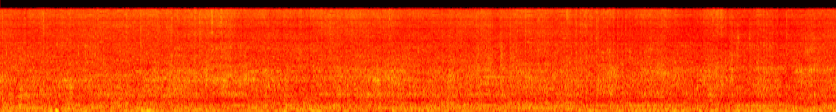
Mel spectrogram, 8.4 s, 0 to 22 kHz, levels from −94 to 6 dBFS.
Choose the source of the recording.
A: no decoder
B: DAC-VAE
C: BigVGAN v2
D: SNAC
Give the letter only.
D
